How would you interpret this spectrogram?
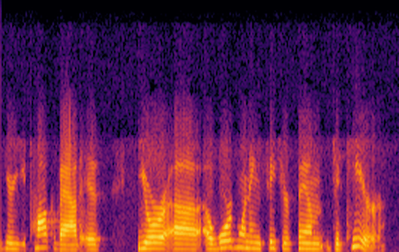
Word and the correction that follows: Jasir: Is it Jakir? – It's Jasir. – Jasir. Okay. – Yeah, Jasir. – I thought I was pronouncing that wrong.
